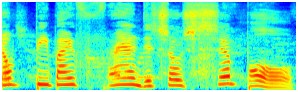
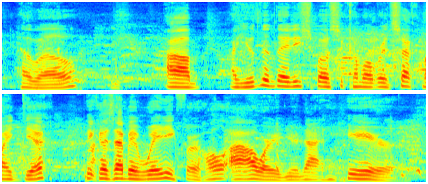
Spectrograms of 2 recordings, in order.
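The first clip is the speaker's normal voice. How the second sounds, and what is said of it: Very affected put-on phone voice. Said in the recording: “he does this very affected ... I can do the voice”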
